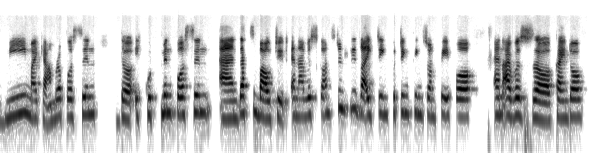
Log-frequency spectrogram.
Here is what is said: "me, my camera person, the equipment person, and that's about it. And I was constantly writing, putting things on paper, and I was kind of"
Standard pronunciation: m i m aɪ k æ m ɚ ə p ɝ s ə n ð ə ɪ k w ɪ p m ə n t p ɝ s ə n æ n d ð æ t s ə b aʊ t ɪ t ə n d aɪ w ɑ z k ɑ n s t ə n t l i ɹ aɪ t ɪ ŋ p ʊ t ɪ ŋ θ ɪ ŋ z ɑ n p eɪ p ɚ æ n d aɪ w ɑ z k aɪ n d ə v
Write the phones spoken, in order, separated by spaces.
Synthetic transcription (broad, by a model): m i m aɪ k æ m ɚ ə p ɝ s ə n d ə ɪ k w ɪ p m ə n t p ɝ s ə n æ n d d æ t s ə b aʊ t ɪ t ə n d aɪ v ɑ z k ɑ n s t ə n t l i ɹ aɪ t ɪ ŋ p ʊ t ɪ ŋ t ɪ ŋ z ɑ n p eɪ p ɚ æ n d aɪ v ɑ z k aɪ n d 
